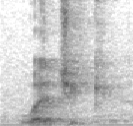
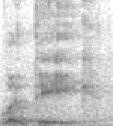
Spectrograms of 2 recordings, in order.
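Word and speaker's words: Ledaig: a brand but uh legit is how you say it not ladake led jake ledjig and legend means safe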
